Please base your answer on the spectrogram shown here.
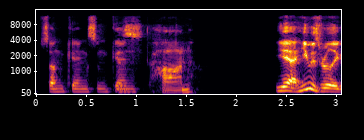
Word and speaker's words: Sung Kang: Yeah, her and Sung Kang, that's how you pronounce his name. Sung Kang.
